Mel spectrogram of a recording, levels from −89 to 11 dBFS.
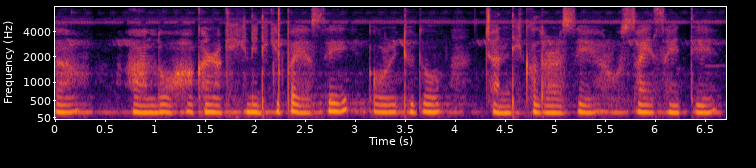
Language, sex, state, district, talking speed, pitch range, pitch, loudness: Nagamese, female, Nagaland, Dimapur, 160 wpm, 190-205 Hz, 200 Hz, -19 LUFS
